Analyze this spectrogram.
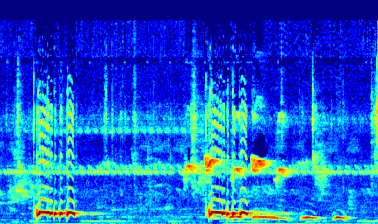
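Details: Local zebra dove with a bass voice, used to lure birds, gives two staccato cooing phrases. The second is followed by lower, softer coos and faint high chirps.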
